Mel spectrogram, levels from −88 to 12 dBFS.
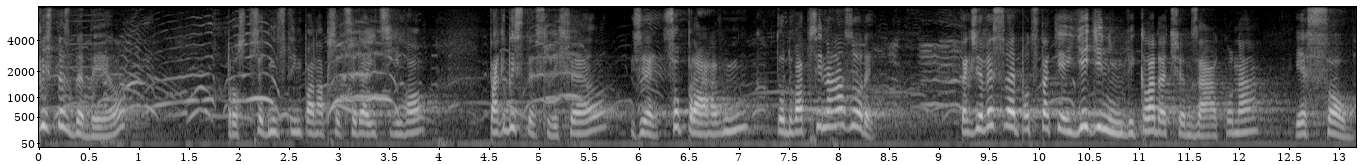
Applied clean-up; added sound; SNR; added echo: none; Cheering; 12 dB; none.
